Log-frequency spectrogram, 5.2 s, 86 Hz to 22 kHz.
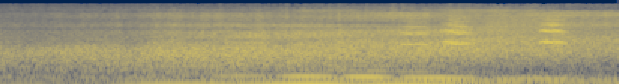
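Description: A Dash 7 propeller airliner on route 710 from Trondheim Værnes lands at Namsos Airport on a Friday evening; its engines drone steadily as it touches down and rolls along, with a low rumble, sustained tonal whine and a brief tire skid near the end, loud, no voices.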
